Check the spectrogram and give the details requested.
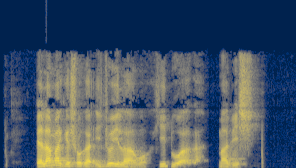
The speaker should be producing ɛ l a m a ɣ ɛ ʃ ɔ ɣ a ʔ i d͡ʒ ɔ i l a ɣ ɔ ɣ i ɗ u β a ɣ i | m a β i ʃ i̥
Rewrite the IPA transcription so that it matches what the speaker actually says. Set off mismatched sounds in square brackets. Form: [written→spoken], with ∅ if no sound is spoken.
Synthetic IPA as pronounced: ɛ l a m a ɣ ɛ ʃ ɔ ɣ a ʔ i d͡ʒ ɔ i l a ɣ ɔ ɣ i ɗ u [β→∅] a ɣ [i→a] | m a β i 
